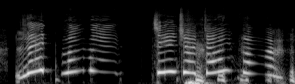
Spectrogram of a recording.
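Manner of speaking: very high-pitched puppet voice. Describing trying the voice too while talking about a baby; Elmo voice. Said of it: "a really good Elmo voice".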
